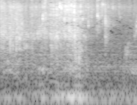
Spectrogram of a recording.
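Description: Water is poured for pie dough, making a steady, fairly loud splashing stream with no break for the whole short stretch.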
